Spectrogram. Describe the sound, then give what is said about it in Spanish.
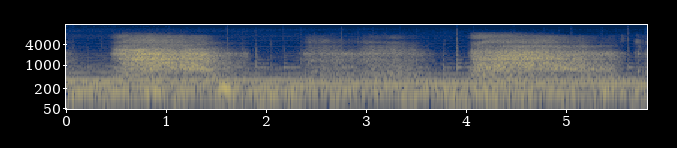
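Deep breathing in and out while holding a yoga pose: three long, airy breaths, the first and last louder, over a low steady hum. “inhala en la posición, exhala, respira ahí”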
